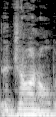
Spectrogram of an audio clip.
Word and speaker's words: Jonald: It's Jonald, right? Yes, sir. Okay, great. Would hate to say your name wrong.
